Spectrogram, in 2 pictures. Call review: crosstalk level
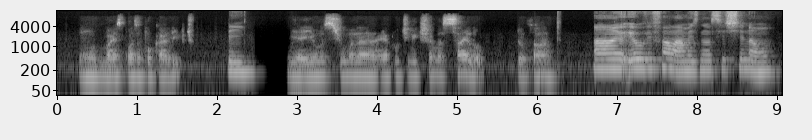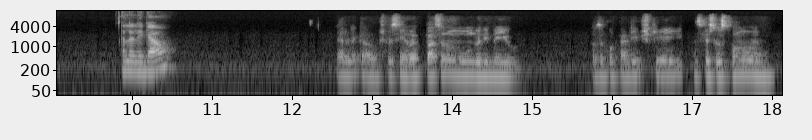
none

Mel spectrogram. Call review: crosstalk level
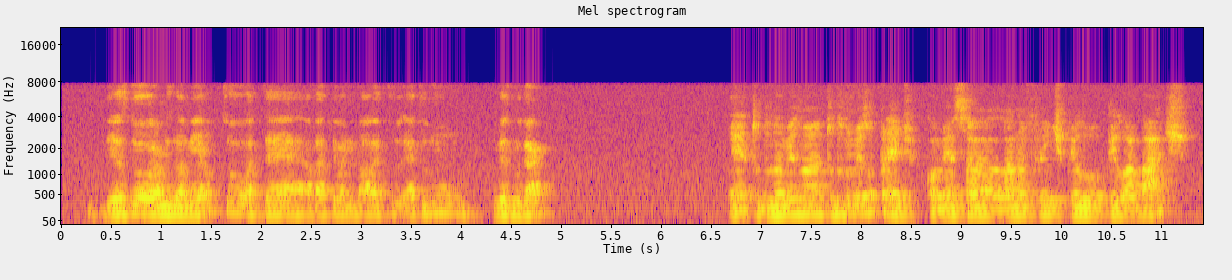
none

